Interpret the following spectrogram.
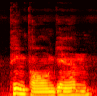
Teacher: G here would jump over and join with the N, make a new word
